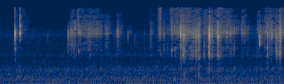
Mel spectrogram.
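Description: Chewing crispy fried chicken: wet, squishy mouth sounds with scattered crunchy clicks, thickest in the second half.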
